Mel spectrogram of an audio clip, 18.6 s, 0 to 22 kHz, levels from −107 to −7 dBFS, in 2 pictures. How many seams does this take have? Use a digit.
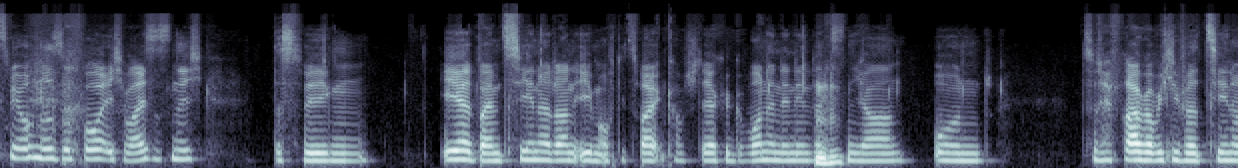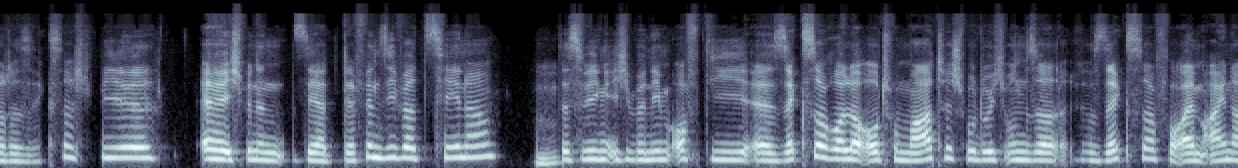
0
